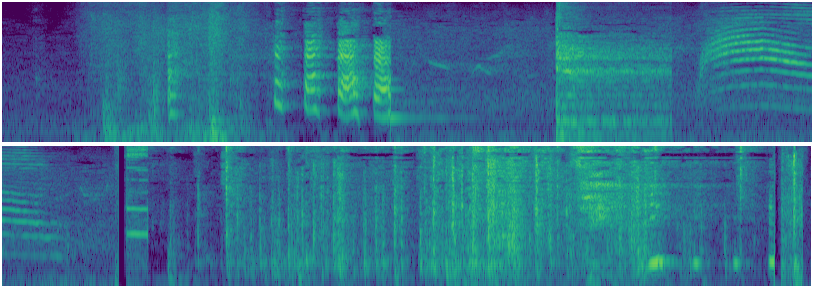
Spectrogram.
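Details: A domestic cat gives one drawn-out, arching meow in the middle of the clip, surrounded by human talk, exclamations and thumping household noises.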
